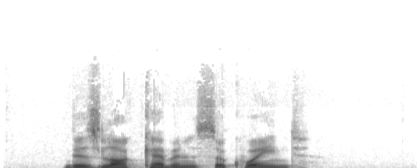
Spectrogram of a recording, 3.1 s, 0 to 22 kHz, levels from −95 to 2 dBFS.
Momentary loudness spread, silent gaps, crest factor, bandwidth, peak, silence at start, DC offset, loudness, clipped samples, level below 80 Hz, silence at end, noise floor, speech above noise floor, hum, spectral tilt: 8 LU; none; 24 dB; 11.5 kHz; -6 dBFS; 0.5 s; under 0.1%; -28 LUFS; under 0.1%; -58 dBFS; 0.9 s; -80 dBFS; 52 dB; none; -7 dB/octave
